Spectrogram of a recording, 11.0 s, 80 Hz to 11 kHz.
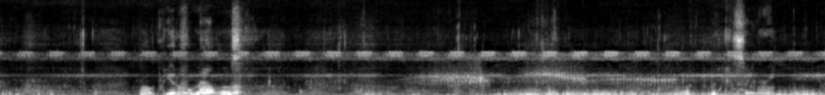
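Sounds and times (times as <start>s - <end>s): paddle water splashing and lapping: 0.0s - 6.7s.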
